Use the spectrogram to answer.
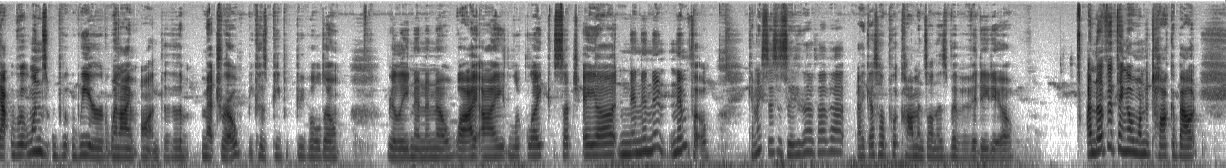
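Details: Adult woman with Tourette syndrome whose uncontrollable vocal tics, including echolalia, interrupt her speech; vocal tics with repetition of sounds and words (Tourette syndrome, echolalia).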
